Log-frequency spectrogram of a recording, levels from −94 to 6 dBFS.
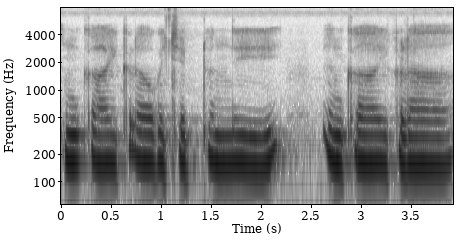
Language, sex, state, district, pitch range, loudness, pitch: Telugu, male, Andhra Pradesh, Annamaya, 155-165 Hz, -14 LUFS, 160 Hz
